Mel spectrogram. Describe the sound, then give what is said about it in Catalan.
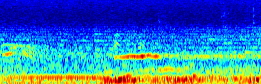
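Whale song: moaning tonal calls that sweep upward and glide over a steady low background, forming a few drawn-out, overlapping cries. “Això que estem escoltant és el cant de les balenes”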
